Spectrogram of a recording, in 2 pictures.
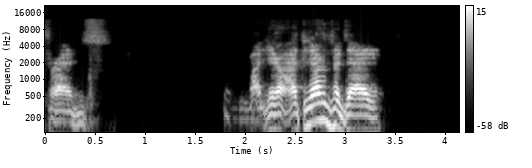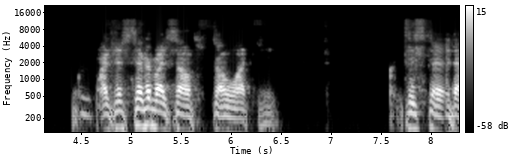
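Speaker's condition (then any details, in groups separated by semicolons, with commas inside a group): Muscular dystrophy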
